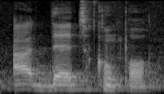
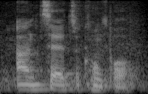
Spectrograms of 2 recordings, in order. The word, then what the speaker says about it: Antetokounmpo: In the Nigerian way, you gotta say with a D, so it's Adetokounmpo. But in the Greek way, you say with the NT, like Antetokounmpo.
